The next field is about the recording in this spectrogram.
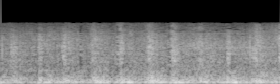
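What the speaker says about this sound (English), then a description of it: "So long, old train." An old train rattles and hisses continuously, a steady loud rumble with rhythmic clatter of the rail cars rolling along.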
